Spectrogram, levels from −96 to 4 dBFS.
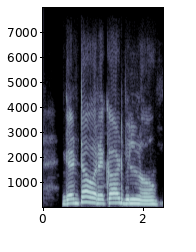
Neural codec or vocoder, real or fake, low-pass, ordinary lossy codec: none; real; 7.2 kHz; Opus, 24 kbps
